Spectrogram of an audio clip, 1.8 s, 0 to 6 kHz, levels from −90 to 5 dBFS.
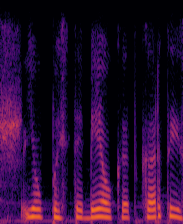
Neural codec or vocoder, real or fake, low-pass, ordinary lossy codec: none; real; 5.4 kHz; Opus, 16 kbps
